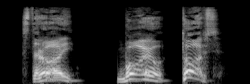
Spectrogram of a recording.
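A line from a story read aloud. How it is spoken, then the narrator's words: Barked military command. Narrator (Russian): гаркнул офицер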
